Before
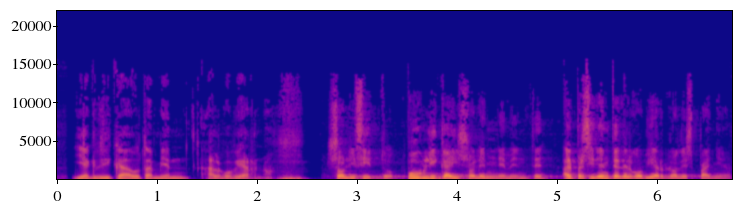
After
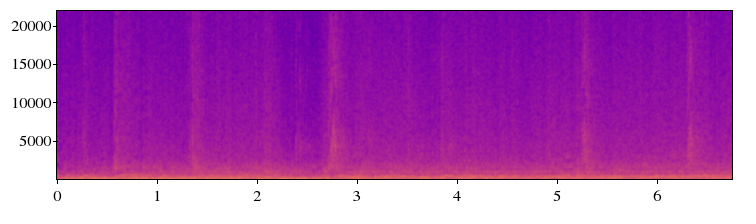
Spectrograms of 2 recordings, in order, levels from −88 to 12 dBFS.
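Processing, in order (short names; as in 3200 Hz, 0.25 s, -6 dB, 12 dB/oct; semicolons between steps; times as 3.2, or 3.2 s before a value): infinite clipping; decimation with a swept rate 20×, swing 160% 2.8 Hz; high shelf 5900 Hz +11 dB; shoebox room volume 3800 m³, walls furnished, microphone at 5.1 m; in parallel at -11 dB: wrapped overs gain 19.5 dB; on the sum: low shelf 230 Hz +4.5 dB; on a send: delay with a stepping band-pass 0.292 s, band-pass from 1100 Hz, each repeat 0.7 oct, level -3.5 dB; on the sum: Doppler distortion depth 0.63 ms; gain -9 dB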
